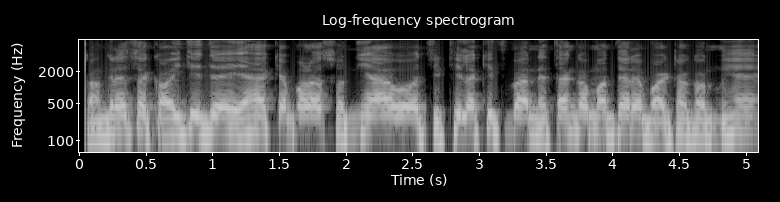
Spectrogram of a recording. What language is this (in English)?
Odia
